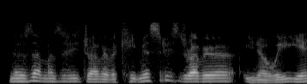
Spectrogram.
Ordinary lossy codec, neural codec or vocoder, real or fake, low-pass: none; codec, 16 kHz in and 24 kHz out, 0.4 kbps, LongCat-Audio-Codec, fine tuned four codebook decoder; fake; 7.2 kHz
